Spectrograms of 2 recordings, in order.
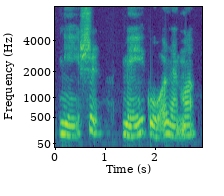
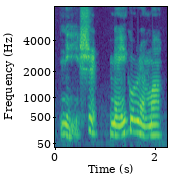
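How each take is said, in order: First: Deliberate, separated syllables; slow model question. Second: Said in the usual way. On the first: Shown as a demonstration. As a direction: ask it slowly for learners. Model question, slow first take.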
